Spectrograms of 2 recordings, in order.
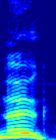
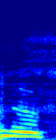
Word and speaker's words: Moog: has for our inputs it's pronounced Moog Mark if you call it move and people at music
